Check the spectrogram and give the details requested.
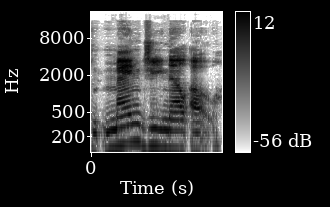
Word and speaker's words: Manganiello: We got a pronunciation. Okay. It's Manganiello.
